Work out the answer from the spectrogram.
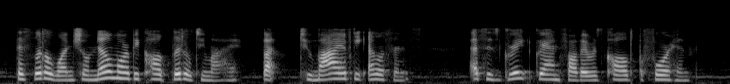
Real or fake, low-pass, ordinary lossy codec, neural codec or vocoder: fake; 5.4 kHz; AAC, 48 kbps; codec, 16 kHz, 2 kbps, FreqCodec, larger model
